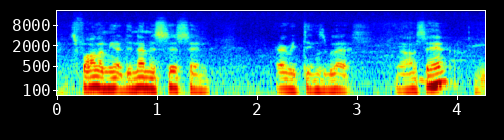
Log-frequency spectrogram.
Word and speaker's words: Knemesis: IG, Twitter, Snapchat at the Knemesis, and there's a silent K on the Knemesis, so it's THEK Knemesis.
